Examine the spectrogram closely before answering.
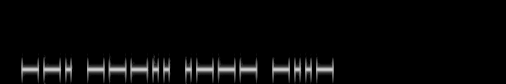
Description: Morse code, heard as a keyed tone, about 22 wpm, 700 Hz. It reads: G8JX
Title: DXCC-100 Call Signs - 4 Characters - Repeated 2x - 22wpm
